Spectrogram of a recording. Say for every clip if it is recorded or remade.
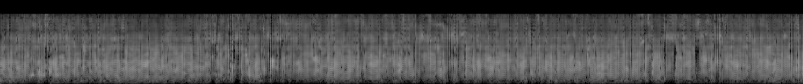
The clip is remade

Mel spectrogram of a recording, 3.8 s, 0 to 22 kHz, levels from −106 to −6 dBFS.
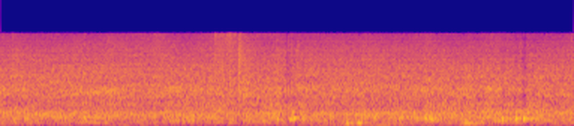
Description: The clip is remade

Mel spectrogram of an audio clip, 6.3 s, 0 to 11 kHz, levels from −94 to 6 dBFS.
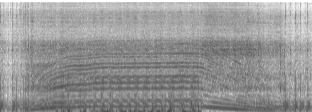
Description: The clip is recorded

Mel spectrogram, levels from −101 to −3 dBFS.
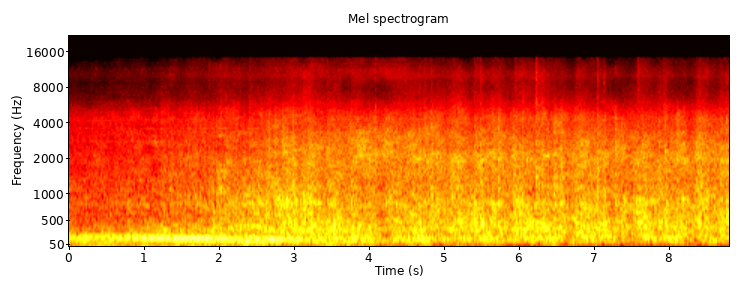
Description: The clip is remade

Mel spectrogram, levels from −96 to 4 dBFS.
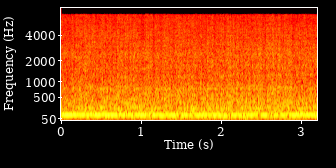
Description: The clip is recorded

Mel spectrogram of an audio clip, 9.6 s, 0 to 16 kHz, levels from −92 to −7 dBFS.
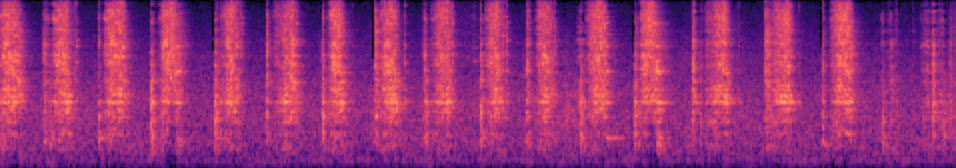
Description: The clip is recorded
